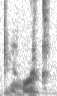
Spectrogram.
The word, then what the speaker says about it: Blumerick: original Austrian accent, because I pronounce it Blumerick, but they have that wonder because they can do the vowels and consonants because, they grew up doing that. I think they have a much more musical way of pronouncing it.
